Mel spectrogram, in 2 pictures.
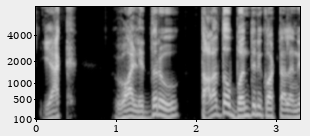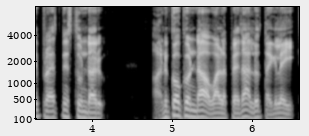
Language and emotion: Telugu, disgusted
